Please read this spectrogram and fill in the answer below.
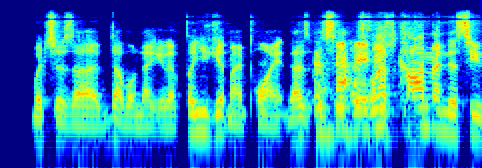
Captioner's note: laughing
